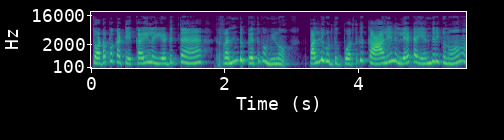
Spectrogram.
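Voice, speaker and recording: Fed up cartoon mom yelling at her kids, high pitched, woman doing her. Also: fast talker. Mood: scolding. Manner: scolding. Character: scolding cartoon mother, strict and fed up. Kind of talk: cartoon voice acting.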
